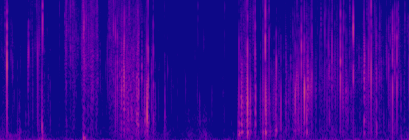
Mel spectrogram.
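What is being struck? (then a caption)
Plastic bubble wrap. Fingertips and nails lightly scratch and crinkle clear plastic bubble wrap mounded over a recorder. The result is a dense, bright crackle of crinkling plastic with sharp little snaps, easing into a softer, quieter stretch midway before picking back up.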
